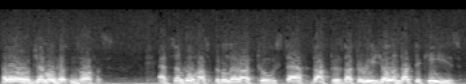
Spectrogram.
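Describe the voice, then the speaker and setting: An actor playing a smooth, duplicitous army captain in a 1950s radio drama. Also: male voice, fairly high pitch, expressive, a little fast, natural voice. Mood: brisk, commanding. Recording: muffled, hissy 1950s radio recording.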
